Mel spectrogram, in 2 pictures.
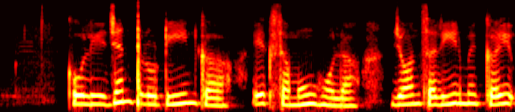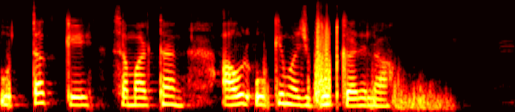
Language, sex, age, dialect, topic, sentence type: Bhojpuri, female, 25-30, Western, agriculture, statement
